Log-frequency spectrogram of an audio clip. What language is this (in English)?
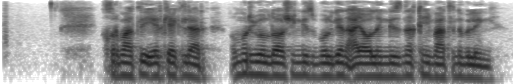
Uzbek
